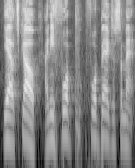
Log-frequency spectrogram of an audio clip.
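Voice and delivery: loud, bossy order to staff; entitled customer barking an order, loud; rude order. Retold or imitated. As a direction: order them around like servants. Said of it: "that's how he talked to you".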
